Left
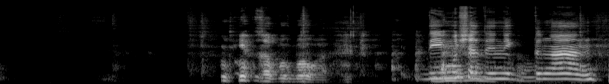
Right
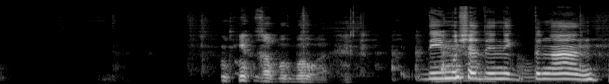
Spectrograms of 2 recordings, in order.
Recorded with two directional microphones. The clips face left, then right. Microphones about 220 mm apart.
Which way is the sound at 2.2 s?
5° right (ahead or behind).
